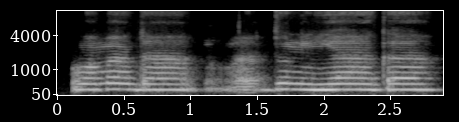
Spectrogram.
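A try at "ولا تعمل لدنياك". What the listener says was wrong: আরে ওয়ামা না, ওয়ালা। ওয়ালা ওয়ালা তা'মাল লিদুনিয়াকা। ওয়ালা তা'মাল লিদুনিয়াকা। ওয়ালা তা'মাল লিদুনিয়াকা।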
